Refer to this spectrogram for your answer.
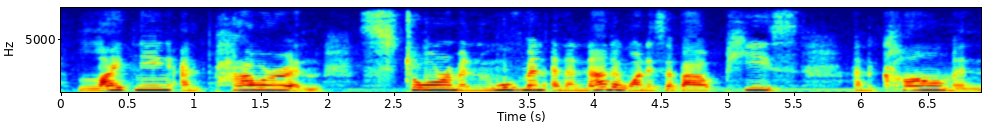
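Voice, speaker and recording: A woman speaks at a medium pitch. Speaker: tarot reader. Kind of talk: tarot reading to camera.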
